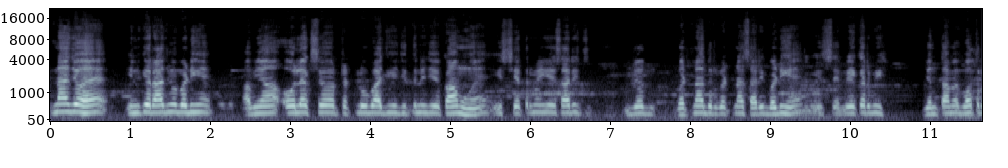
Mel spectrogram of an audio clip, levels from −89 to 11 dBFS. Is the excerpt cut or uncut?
uncut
